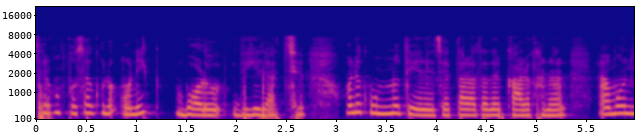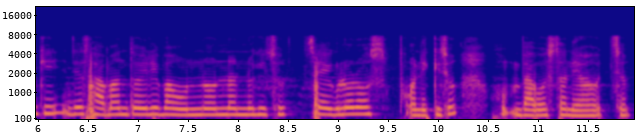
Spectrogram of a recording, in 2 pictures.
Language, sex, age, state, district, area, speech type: Bengali, female, 18-30, West Bengal, Jalpaiguri, rural, spontaneous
